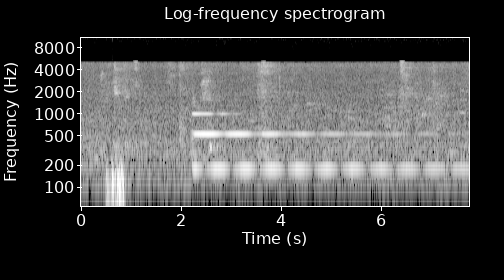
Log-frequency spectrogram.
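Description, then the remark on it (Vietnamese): A single deep mindfulness bell is struck once after a soft thump, for the assembly to breathe, then rings out with a long, slowly pulsing hum that lingers and fades over several seconds. “tiếng chuông để cho đại chúng thở”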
